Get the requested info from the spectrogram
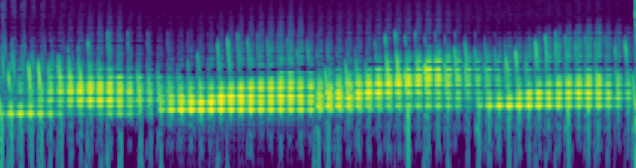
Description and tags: Created with a miniKorg for the Dutch Holly song Outlaw (Makin' the Scene)
arp, rhythmic, loop, psychedelic, ambient, synth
